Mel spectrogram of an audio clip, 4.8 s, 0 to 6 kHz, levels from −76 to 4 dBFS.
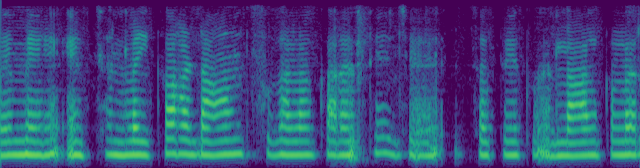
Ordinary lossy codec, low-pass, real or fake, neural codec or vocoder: none; 5.4 kHz; fake; vocoder, 22.05 kHz, 80 mel bands, HiFi-GAN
